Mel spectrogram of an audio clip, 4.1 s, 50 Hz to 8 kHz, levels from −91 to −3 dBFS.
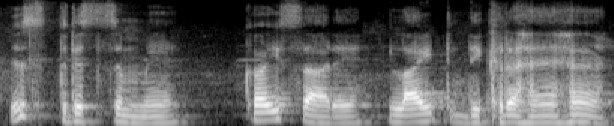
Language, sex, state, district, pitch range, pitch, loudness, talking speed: Hindi, male, Bihar, Patna, 110-130 Hz, 120 Hz, -18 LUFS, 130 wpm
